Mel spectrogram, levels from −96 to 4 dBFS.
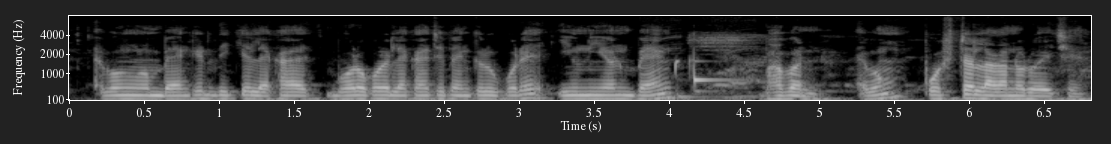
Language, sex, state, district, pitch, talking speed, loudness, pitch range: Bengali, male, West Bengal, Malda, 125 Hz, 175 wpm, -30 LUFS, 120-130 Hz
